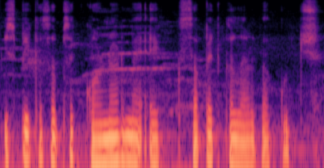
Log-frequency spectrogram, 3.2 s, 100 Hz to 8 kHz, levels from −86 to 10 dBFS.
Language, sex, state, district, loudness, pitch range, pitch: Hindi, male, Arunachal Pradesh, Lower Dibang Valley, -15 LUFS, 100-115 Hz, 105 Hz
